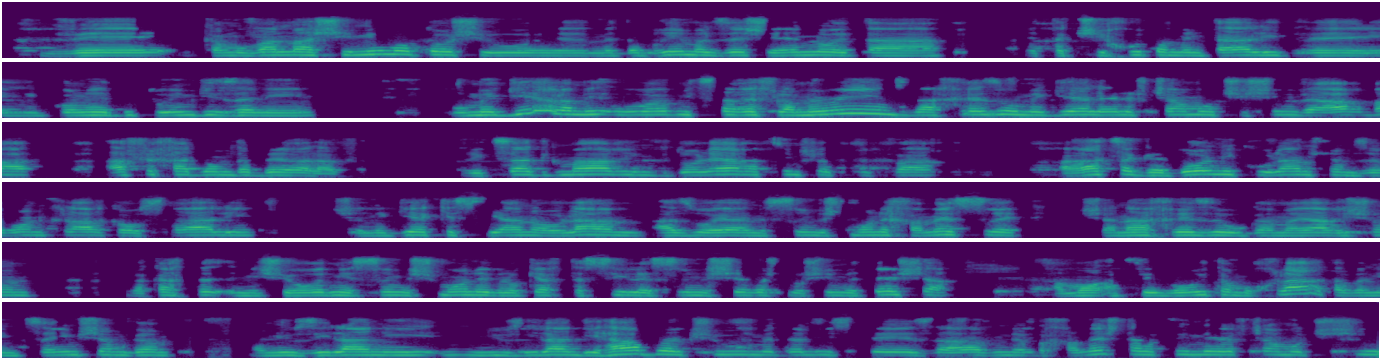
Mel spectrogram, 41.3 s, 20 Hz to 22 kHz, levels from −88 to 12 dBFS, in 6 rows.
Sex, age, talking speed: male, 20-39, 125 wpm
